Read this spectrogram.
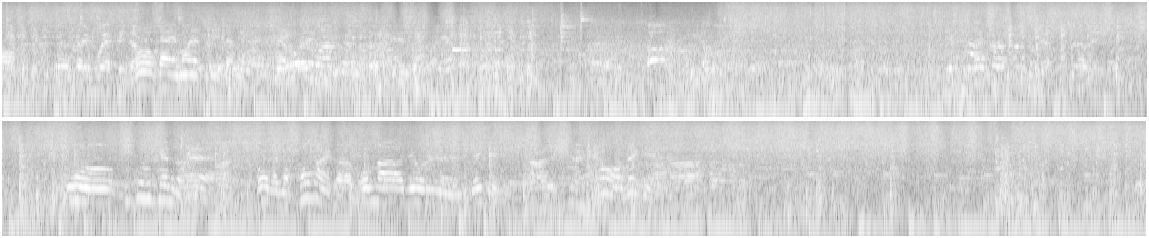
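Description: Food sizzles and hisses loudly in a hot wok.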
